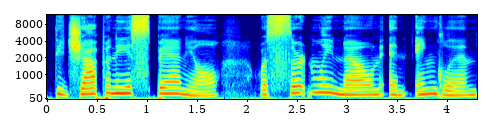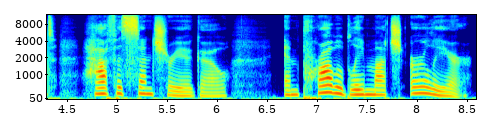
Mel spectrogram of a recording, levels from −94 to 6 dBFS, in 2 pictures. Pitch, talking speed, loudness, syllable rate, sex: 205 Hz, 110 wpm, -18 LUFS, 4.2 syllables/s, female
